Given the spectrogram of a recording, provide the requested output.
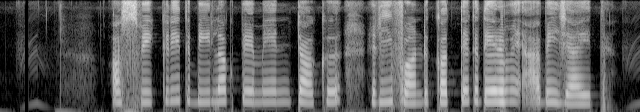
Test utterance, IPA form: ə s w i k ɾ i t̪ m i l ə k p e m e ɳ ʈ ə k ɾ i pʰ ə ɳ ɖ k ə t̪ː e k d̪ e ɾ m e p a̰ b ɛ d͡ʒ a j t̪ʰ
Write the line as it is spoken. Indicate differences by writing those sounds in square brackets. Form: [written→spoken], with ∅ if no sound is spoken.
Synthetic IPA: ə s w i k ɾ i t̪ [m→b] i l ə k p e m e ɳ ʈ ə k ɾ i pʰ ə ɳ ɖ k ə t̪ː e k d̪ e ɾ m e [p→ʔ] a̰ b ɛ d͡ʒ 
